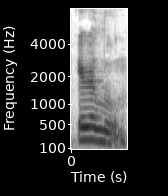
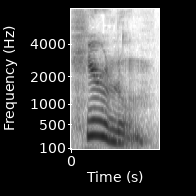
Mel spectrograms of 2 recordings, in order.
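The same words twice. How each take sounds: First: The word starts with a silent H. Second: The word starts with a sounded H. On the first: The speaker calls it right. "the H is silent" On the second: The speaker calls it wrong. "I said heirloom instead of"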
